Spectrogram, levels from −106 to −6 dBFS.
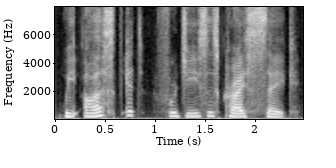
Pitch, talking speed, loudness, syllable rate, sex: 225 Hz, 170 wpm, -17 LUFS, 3.8 syllables/s, female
